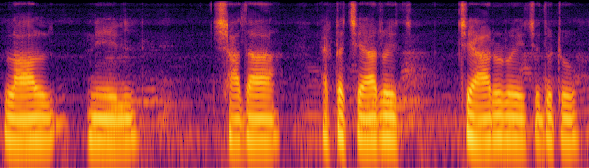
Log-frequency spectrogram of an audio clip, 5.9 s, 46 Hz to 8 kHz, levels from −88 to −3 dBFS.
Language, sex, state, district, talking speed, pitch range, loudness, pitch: Bengali, male, Tripura, West Tripura, 110 wpm, 105-115 Hz, -18 LUFS, 110 Hz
